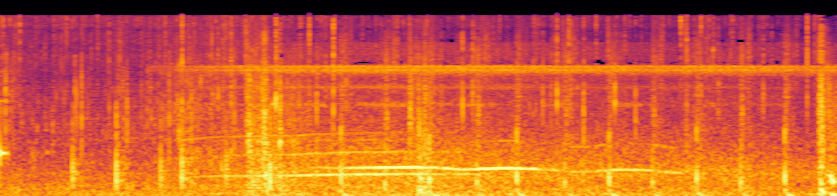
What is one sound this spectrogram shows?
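Fire crackles and roars.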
